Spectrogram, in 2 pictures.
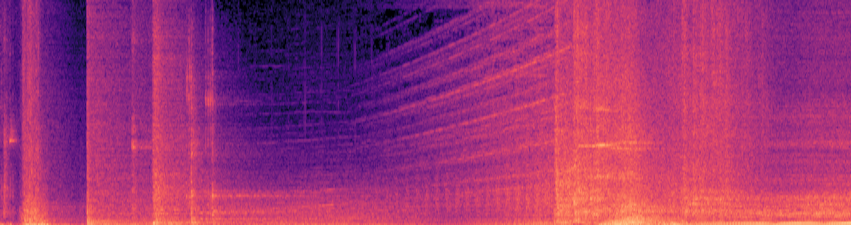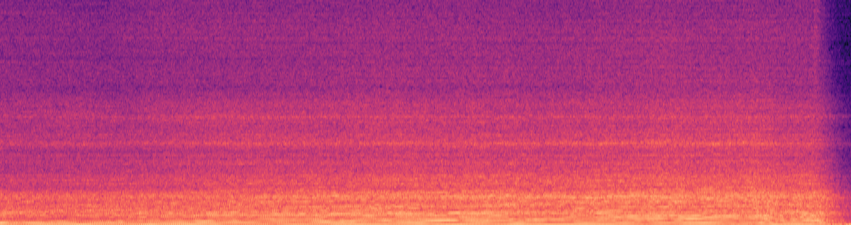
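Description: An engine fitted with Hooker Super Comp headers and Hooker mufflers cranks and fires on a dyno, then revs and settles into a loud, sustained roar at close range.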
